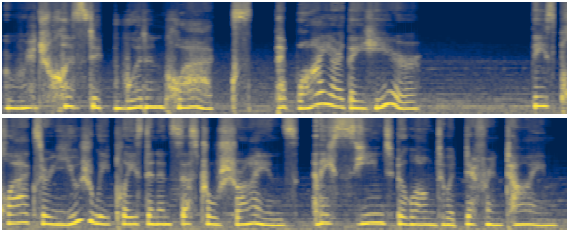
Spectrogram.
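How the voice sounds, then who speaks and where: A woman voicing an earnest, perceptive young investigator in a video game, cautious and compassionate, with a softly breathy, measured delivery. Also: a little high, lightly acted. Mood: thoughtful, hushed. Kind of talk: scripted game dialogue acting. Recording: game music behind the voice.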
